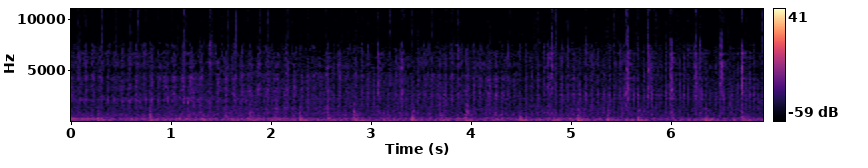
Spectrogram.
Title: Dziwne stuki nowego napedu XT M8000 part 2 (Strange knocking sounds from Shimano XT M8000)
